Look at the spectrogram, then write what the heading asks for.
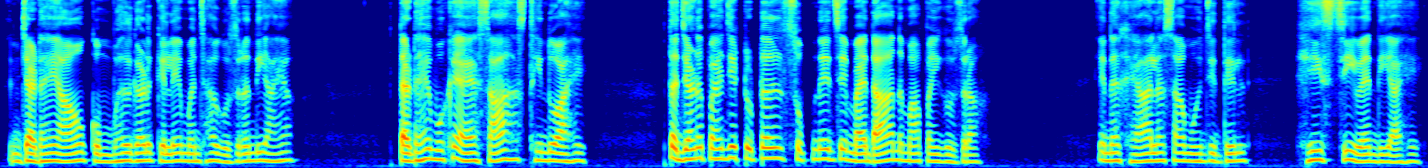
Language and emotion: Sindhi, sad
